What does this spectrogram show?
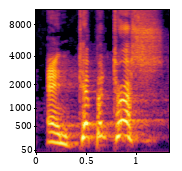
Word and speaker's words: Antipatris: talked about are Jerusalem antipatris the accent on the tip okay I looked it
